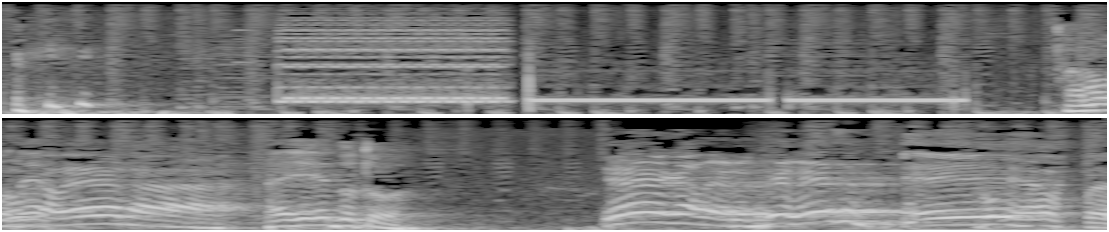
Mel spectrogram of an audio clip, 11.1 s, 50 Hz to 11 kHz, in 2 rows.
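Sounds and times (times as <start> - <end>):
speech: 0.1 - 0.7, 5.3 - 7.7, 8.5 - 11.0
telephone ringing as a call is placed: 1.4 - 4.8.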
